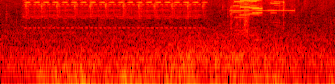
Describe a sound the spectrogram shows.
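An electronic device gives off a steady high warbling beep.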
